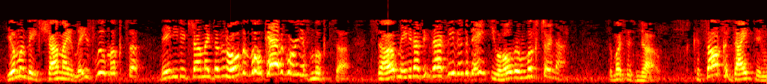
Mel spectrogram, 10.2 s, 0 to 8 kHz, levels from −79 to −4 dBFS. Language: English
